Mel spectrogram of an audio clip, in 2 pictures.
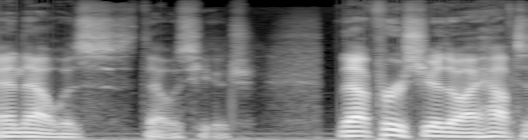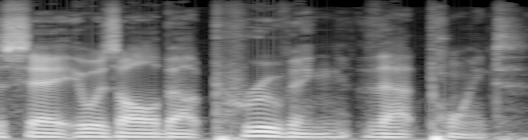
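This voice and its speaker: A man's very deep, low voice with an American accent, ordinary pitch variation, a moderate pace, and a very clean recording with a silent background. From Northern California, Chico. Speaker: volleyball coach. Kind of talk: interview. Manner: articulate.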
